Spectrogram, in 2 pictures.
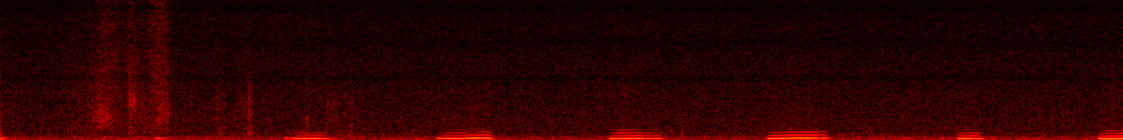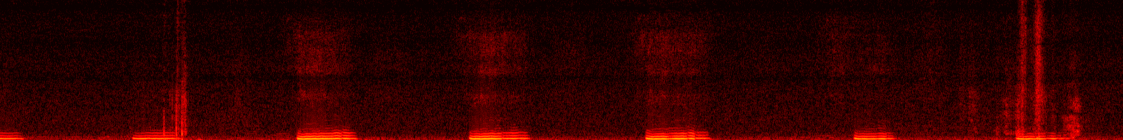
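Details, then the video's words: Sleeping cat snoring indoors: steady, low, humming snores with a buzzy, slightly rising tone, about one every one and a half to two seconds, thirteen in a row, with a few sharp clicks between them. "Snoring cat"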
